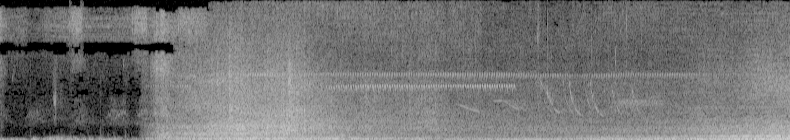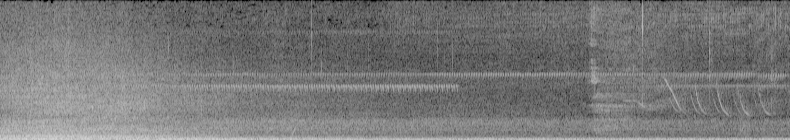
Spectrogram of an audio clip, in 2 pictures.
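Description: A motor vehicle passing by: a steady low engine hum and tyre noise that swell to a peak about halfway through, with a tone sliding down as it goes past, then fade.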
